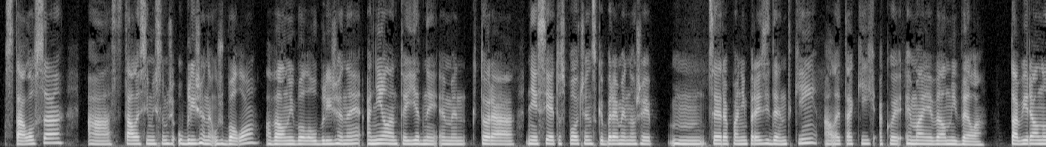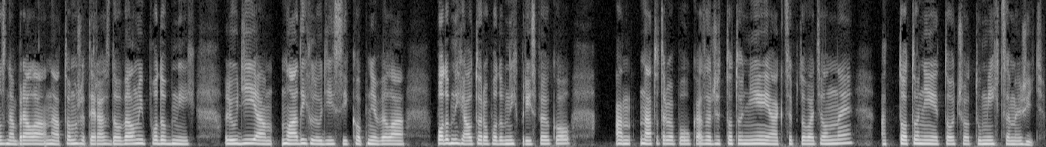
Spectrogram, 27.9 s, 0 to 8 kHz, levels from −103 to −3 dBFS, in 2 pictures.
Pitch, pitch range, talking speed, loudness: 190 Hz, 185-200 Hz, 170 wpm, -22 LUFS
